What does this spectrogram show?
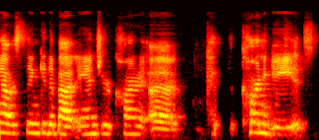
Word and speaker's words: Carnegie: And as you were talking, I was thinking about Andrew Carnegie. I say Carnegie, and I think some other people might pronounce it Carnegie, but it's weird that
